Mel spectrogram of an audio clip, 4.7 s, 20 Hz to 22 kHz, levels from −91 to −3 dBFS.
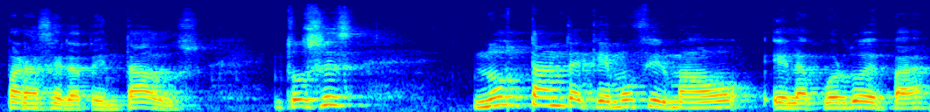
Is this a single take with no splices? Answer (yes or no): yes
